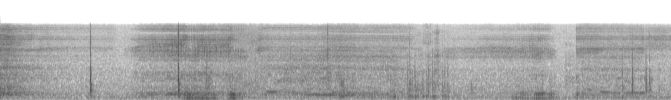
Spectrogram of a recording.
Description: rottweiler and english mastiff sleeping in the office and snoring :)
